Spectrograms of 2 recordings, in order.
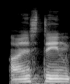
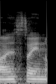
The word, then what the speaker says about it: आइंस्टाइन: आइंस्टीन कह दो या आइंस्टाइन कह दो, इंग्लिश में ऐसे इसका उच्चारण आइंस्टाइन होता है।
